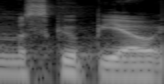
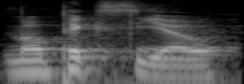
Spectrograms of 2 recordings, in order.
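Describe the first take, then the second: First: The middle of the name sounds like 'scoop'. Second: The middle of the name sounds like 'pix'. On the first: The speaker calls it wrong. "I always pronounce it Muscupio, even though it's probably not how you pronounce it" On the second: The speaker calls it right. "I think more, more like pronounced like that"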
